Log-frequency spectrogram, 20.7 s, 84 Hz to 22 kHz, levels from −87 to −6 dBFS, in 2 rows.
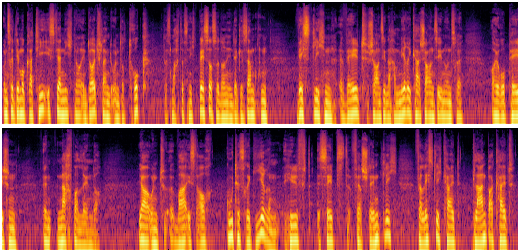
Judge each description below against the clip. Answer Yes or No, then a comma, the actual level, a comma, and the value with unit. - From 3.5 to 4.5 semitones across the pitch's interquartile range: No, average, 3.1 semitones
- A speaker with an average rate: No, slow, 120 wpm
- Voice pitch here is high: No, low, 120 Hz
